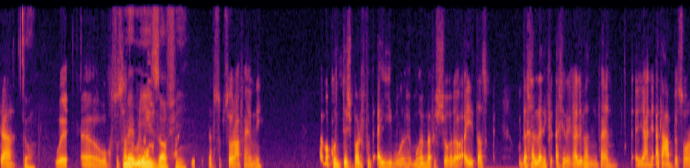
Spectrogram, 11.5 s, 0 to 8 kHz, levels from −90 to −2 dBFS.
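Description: Echo leak at 0.62 to 0.68 s: a very faint copy of the speech comes back 302 ms late. The likely cause is an echo canceller at a loudspeaker end that let some of what its microphone picked up pass back into the call.

Speech suppressed in double talk follows at 0.89 to 0.93 s. The speech dips by about 15 dB for roughly 40 ms. It happens again at 2.35 to 2.39 s as a shallower dip of about 5 dB. The likely cause is the canceller confusing overlapping talk with echo and turning both down.

At 2.43 to 2.58 s the echo leak returns much stronger, only about 10 dB below the speech and still trailing by 302 ms.

From 2.58 to 3.49 s the suppression is at its deepest, pulling the speech down by as much as about 35 dB for nearly a second.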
